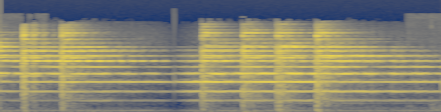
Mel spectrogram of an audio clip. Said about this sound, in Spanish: Y más cuando suena la campanilla desde el palco presidencial anunciando el inicio del espectáculo. De lo que me ha dicho hasta ahora, hay algo que me llama poderosamente la atención. ¿Y qué es? La campanilla. ¿Puedo escucharla? Claro.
